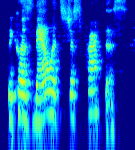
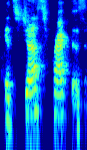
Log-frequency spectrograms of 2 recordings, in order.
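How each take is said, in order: First: Coaching advice. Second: It's just practice slowed way down, just stressed; 言い聞かせるように It's just practice をゆっくり; slow emphatic repeat. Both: Shown as a demonstration. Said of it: "Hold ten or twenty and then call me back".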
